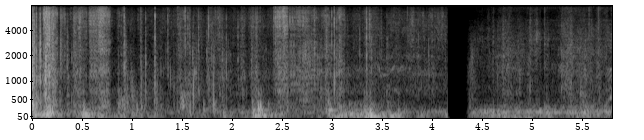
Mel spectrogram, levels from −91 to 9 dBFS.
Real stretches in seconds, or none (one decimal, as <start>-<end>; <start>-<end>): 0.0-0.6; 1.8-2.6; 3.3-3.7; 4.4-4.9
